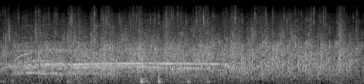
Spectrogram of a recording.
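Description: Sustained audience applause at a stand-up comedy show as a comedian comes to the stage, a dense steady wash of clapping with some whistling and cheering on top, loud and continuous throughout.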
